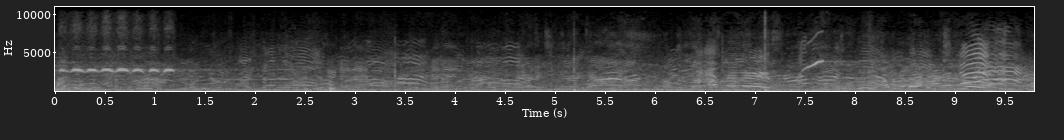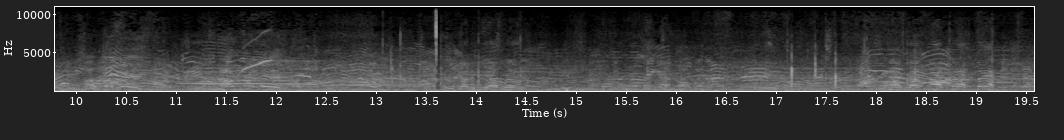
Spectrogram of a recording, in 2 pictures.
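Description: A crowd of men, women and children chatter and call out outdoors.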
